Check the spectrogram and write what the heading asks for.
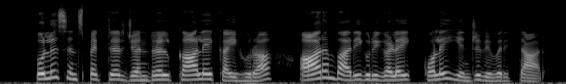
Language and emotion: Tamil, neutral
